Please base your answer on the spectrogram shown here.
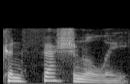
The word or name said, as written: confessionally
